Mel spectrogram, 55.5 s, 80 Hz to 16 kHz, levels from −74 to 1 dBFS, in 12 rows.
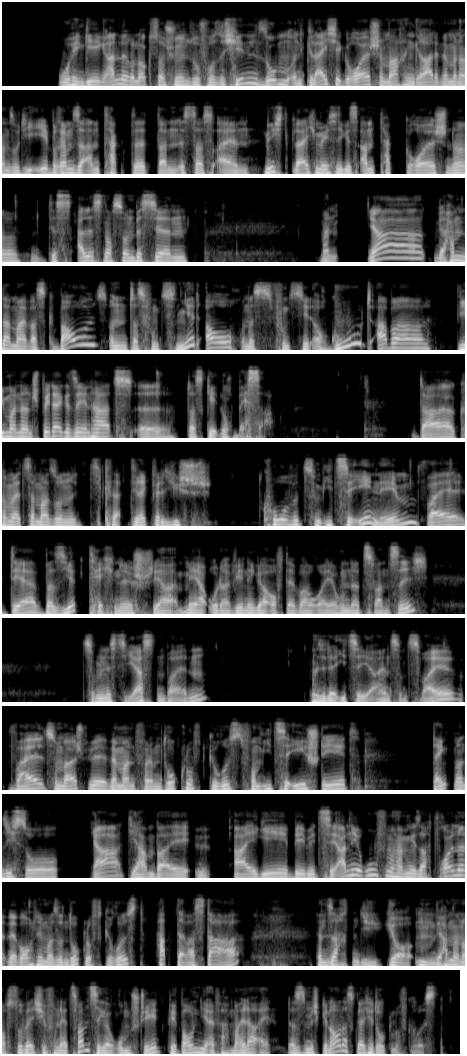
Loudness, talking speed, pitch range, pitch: -19 LUFS, 180 wpm, 125-160 Hz, 145 Hz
